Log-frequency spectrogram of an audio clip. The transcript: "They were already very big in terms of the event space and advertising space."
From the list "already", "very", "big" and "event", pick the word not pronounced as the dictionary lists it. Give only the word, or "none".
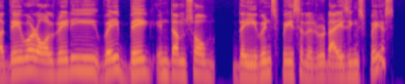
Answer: none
